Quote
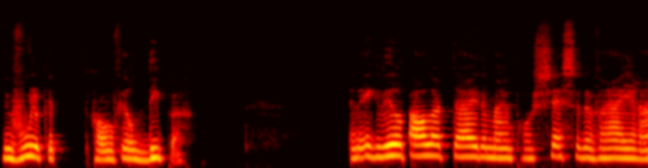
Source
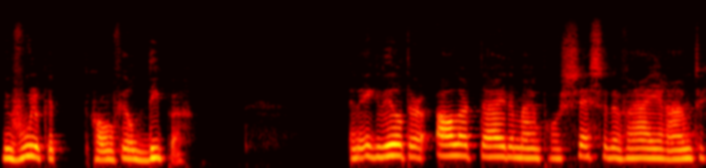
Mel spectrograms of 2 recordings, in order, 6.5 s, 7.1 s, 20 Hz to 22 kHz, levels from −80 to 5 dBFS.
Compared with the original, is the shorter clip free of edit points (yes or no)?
no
